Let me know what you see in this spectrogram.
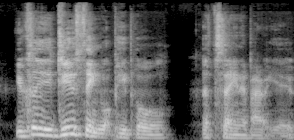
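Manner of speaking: usual speaking voice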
